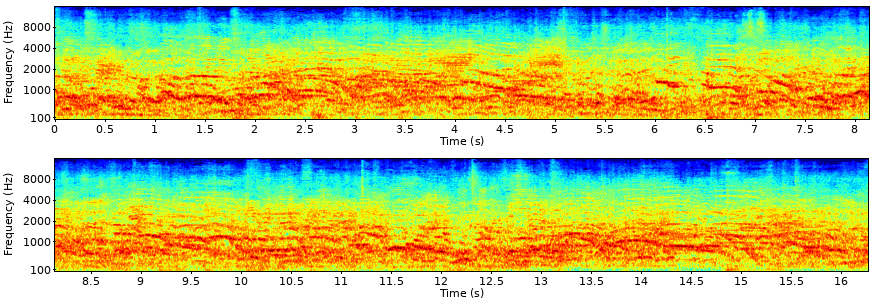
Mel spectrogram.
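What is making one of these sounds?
A crowd of people talks and cheers loudly all around.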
